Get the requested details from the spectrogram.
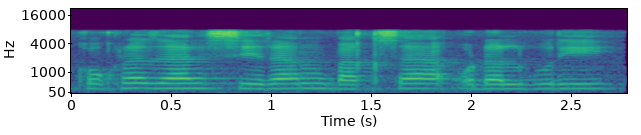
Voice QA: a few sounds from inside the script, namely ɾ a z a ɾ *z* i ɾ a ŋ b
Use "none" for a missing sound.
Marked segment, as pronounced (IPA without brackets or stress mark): s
